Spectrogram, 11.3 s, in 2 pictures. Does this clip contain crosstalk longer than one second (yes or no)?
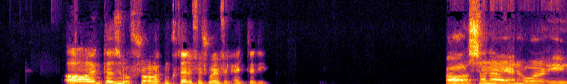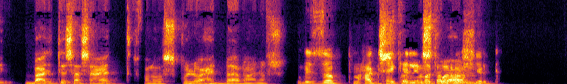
yes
